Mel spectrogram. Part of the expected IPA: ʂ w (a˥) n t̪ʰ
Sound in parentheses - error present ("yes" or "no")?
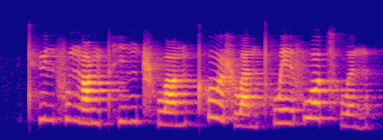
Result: yes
